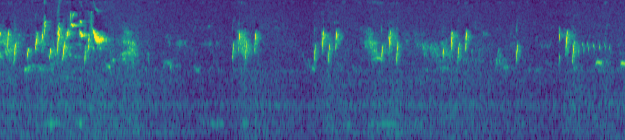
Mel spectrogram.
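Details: European goldfinch delivering an opening burst of liquid twittering, then a sequence of brief chirpy phrases separated by short pauses.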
